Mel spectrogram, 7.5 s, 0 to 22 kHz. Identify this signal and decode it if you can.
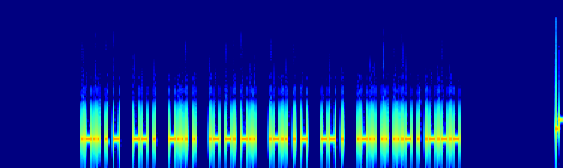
Morse code, heard as a keyed tone, about 44 wpm, 700 Hz. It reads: LET ME BE AND LET ME LIVE.
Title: Sentences from Top 300 Words 45wpm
